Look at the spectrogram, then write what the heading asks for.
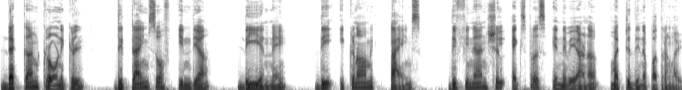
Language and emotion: Malayalam, neutral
